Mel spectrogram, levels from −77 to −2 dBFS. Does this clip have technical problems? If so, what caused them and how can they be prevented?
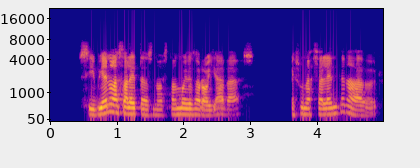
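Yes. A filter restarted on every block: it drops its stored state at each block boundary and starts from silence, so each block opens with a small transient. Throughout the speech this makes a buzz at about 46.9 Hz, rising and falling with its level, which fits a 1024-sample block. Preventing it means keeping the filter's state between blocks rather than resetting it.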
